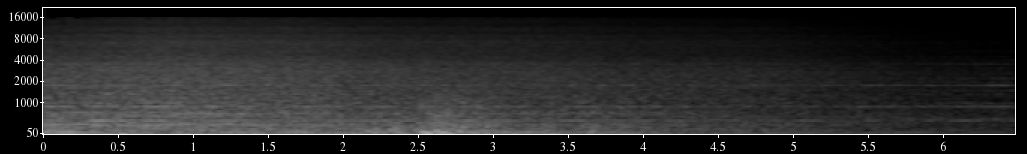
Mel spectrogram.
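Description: Rainstorm: a steady heavy hiss of rain with one low thunder rumble about two and a half seconds in, under soft background music. All of it fades out toward the end.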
